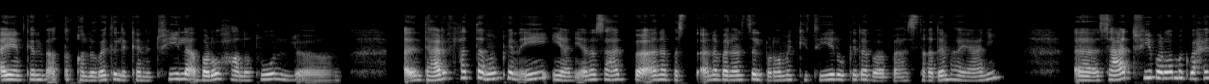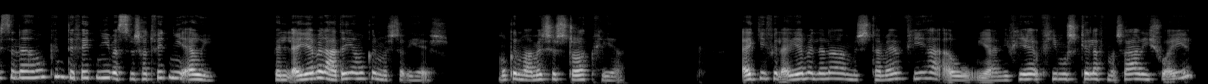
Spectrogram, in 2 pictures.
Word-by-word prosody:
أيًا 220 Hz, +1 st, +8 dB
كان 220 Hz, +1 st, -2 dB
بقى -, -, -1 dB
التقلبات 205 Hz, 0 st, -2 dB
اللي 215 Hz, -4 st, +1 dB
كانت 190 Hz, -2 st, -6 dB
فيه، 250 Hz, +1 st, -2 dB
لأ 245 Hz, -2 st, +4 dB
باروح 220 Hz, +4 st, +3 dB
على 190 Hz, -2 st, 0 dB
طول، 230 Hz, +1 st, -1 dB, 1.1 s
أنت 205 Hz, +1 st, +3 dB
عارف 270 Hz, +8 st, +2 dB
حتى 300 Hz, 0 st, +4 dB
ممكن 265 Hz, +1 st, +2 dB
إيه، 250 Hz, +4 st, -1 dB
يعني 195 Hz, 0 st, -1 dB
أنا 225 Hz, +3 st, +1 dB
ساعات 230 Hz, 0 st, -2 dB
بقى -, -, +5 dB
أنا 225 Hz, +2 st, +2 dB
باس 210 Hz, -2 st, -8 dB
أنا 225 Hz, +3 st, +1 dB
بانزِّل 215 Hz, +2 st, +2 dB
برامج 195 Hz, +1 st, -2 dB
كتير 215 Hz, +1 st, -1 dB
وكده 220 Hz, 0 st, -2 dB
ب 175 Hz, -5 st, -1 dB
باستخدمها، 195 Hz, +5 st, -3 dB
يعني 195 Hz, -, -5 dB, 0.7 s
آآ 190 Hz, -1 st, +2 dB
ساعات 225 Hz, +8 st, +2 dB
في 310 Hz, -1 st, +1 dB
برامج 290 Hz, 0 st, +5 dB
باحس 290 Hz, +2 st, 0 dB
إنها 305 Hz, 0 st, +2 dB
ممكن 350 Hz, +1 st, -2 dB
تفيدني 300 Hz, -1 st, -1 dB
بس 270 Hz, -1 st, +1 dB
مش 250 Hz, 0 st, -4 dB
هتفيدني 290 Hz, -1 st, 0 dB
أوي 210 Hz, -4 st, +3 dB, 0.6 s
في 215 Hz, -, -1 dB
الأيام 235 Hz, +6 st, +5 dB
العادية، 265 Hz, -1 st, +5 dB
ممكن 270 Hz, 0 st, -1 dB
ما 220 Hz, -, -4 dB
اشتريهاش، 195 Hz, -2 st, -9 dB, 0.5 s
ممكن 215 Hz, +5 st, +1 dB
ما 215 Hz, -, 0 dB
اعملش 230 Hz, +4 st, 0 dB
اشتراك 225 Hz, -2 st, 0 dB
فيها 185 Hz, -1 st, -11 dB, 1.2 s
آجي 245 Hz, +4 st, +2 dB
في 270 Hz, -, -9 dB
الأيام 245 Hz, +2 st, +3 dB
اللي 255 Hz, -1 st, -1 dB
أنا 260 Hz, -1 st, -3 dB
مش 220 Hz, -2 st, -4 dB
تمام 220 Hz, +5 st, -3 dB
فيها، 275 Hz, +1 st, -8 dB
أو 100 Hz, 0 st, -3 dB
يعني 185 Hz, -, -5 dB
في 240 Hz, +4 st, +2 dB
في 250 Hz, +1 st, -10 dB
مشكلة 245 Hz, +1 st, 0 dB
في 245 Hz, -4 st, -11 dB
مشاعري 245 Hz, 0 st, -2 dB
شوية، 315 Hz, -, -4 dB
230 Hz, 170 wpm, -23 LUFS, 210-265 Hz, 1.2 s, أيًا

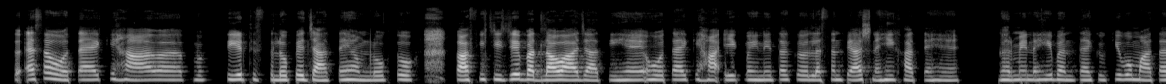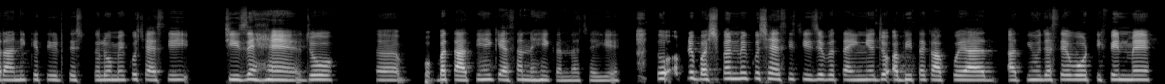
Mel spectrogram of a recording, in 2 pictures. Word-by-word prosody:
तो -, -, -4 dB
ऐसा 230 Hz, +4 st, +2 dB
होता 215 Hz, -4 st, +2 dB
है 215 Hz, 0 st, +2 dB
कि 220 Hz, +3 st, -9 dB
हाँ 205 Hz, -2 st, +3 dB
अ 210 Hz, -, -1 dB, 0.2 s
आप 205 Hz, 0 st, -8 dB
लोग 205 Hz, 0 st, -7 dB, 0.2 s
तीर्थ 225 Hz, 0 st, +2 dB
स्थलों 205 Hz, -1 st, -1 dB
पे 220 Hz, -, +4 dB
जाते 195 Hz, 0 st, +1 dB
हैं 215 Hz, -, +2 dB
हम 200 Hz, -2 st, 0 dB
लोग 200 Hz, +1 st, -3 dB
तो 215 Hz, -1 st, +1 dB, 0.5 s
काफ़ी 205 Hz, +2 st, +5 dB
चीज़ें 230 Hz, +1 st, +2 dB
बदलाव 205 Hz, -2 st, +7 dB
आ 200 Hz, -1 st, +8 dB
जाती 195 Hz, 0 st, -2 dB
हैं, 205 Hz, 0 st, 0 dB
होता 215 Hz, 0 st, -1 dB
है 215 Hz, 0 st, 0 dB
कि 220 Hz, +1 st, -11 dB
हाँ 205 Hz, 0 st, +2 dB
1 210 Hz, 0 st, -3 dB
महीने 205 Hz, 0 st, -1 dB
तक 220 Hz, -, -2 dB
लहसुन-प्याज़ 205 Hz, 0 st, -1 dB
नहीं 205 Hz, +2 st, -1 dB
खाते 200 Hz, -1 st, -4 dB
हैं। 190 Hz, 0 st, -6 dB, 0.4 s
घर 210 Hz, -1 st, 0 dB
में 215 Hz, +1 st, -1 dB
नहीं 215 Hz, +1 st, -2 dB
बनता 205 Hz, -1 st, -3 dB
है 200 Hz, -, -1 dB
क्योंकि 210 Hz, +2 st, -10 dB
वो 225 Hz, 0 st, -1 dB
माता 205 Hz, -1 st, -1 dB
रानी 205 Hz, 0 st, 0 dB
के 220 Hz, -, -5 dB
तीर्थ 210 Hz, 0 st, -8 dB
स्थलों 210 Hz, +1 st, -5 dB
में 210 Hz, 0 st, -2 dB
कुछ 230 Hz, +2 st, -7 dB
ऐसी 215 Hz, +1 st, -2 dB, 0.4 s
चीज़ें 220 Hz, +1 st, +4 dB
हैं 205 Hz, -2 st, +5 dB
जो 220 Hz, +1 st, +1 dB, 0.5 s
अ, -, -, -4 dB
ब 200 Hz, 0 st, -6 dB
बताती 215 Hz, -1 st, +4 dB
हैं 225 Hz, 0 st, 0 dB
कि 220 Hz, -, -3 dB
ऐसा 205 Hz, +2 st, -1 dB
नहीं 205 Hz, 0 st, -1 dB
करना 185 Hz, -1 st, -7 dB
चाहिए। 185 Hz, +1 st, -8 dB, 0.4 s
तो 270 Hz, -, +2 dB
अपने 290 Hz, +1 st, -2 dB
बचपन 235 Hz, +2 st, +1 dB
में 270 Hz, +1 st, +1 dB
कुछ 270 Hz, 0 st, -5 dB
ऐसी 245 Hz, -1 st, +2 dB
चीज़ें 230 Hz, -1 st, -3 dB
बताएँगे 215 Hz, -1 st, -1 dB
जो 225 Hz, +2 st, -1 dB
अभी 220 Hz, +1 st, -2 dB
तक 215 Hz, 0 st, -4 dB
आपको 205 Hz, +1 st, +1 dB
याद 205 Hz, -1 st, +3 dB
आती 200 Hz, +1 st, -3 dB
हो 210 Hz, 0 st, -1 dB
जैसे 215 Hz, +1 st, -1 dB
वो 220 Hz, -, +4 dB
टिफ़िन 220 Hz, 0 st, 0 dB
में 215 Hz, 0 st, +5 dB
210 Hz, 205 wpm, -21 LUFS, 200-220 Hz, 0.5 s, आ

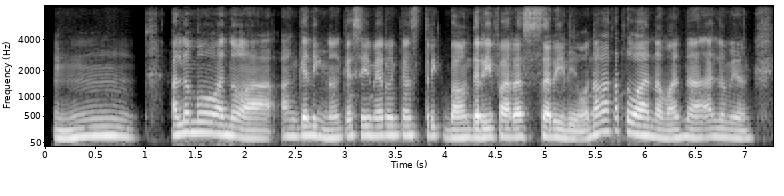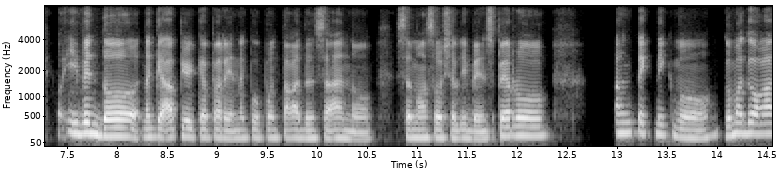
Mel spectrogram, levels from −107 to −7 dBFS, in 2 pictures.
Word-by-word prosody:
Hmm, 140 Hz, +4 st, 0 dB, 0.4 s
alam 175 Hz, +4 st, +3 dB
mo 190 Hz, -1 st, +3 dB
ano 160 Hz, -3 st, +3 dB
ah, 115 Hz, -1 st, 0 dB
ang 140 Hz, +1 st, -4 dB
galing 155 Hz, -4 st, +3 dB
nun 120 Hz, +1 st, -1 dB
kasi 155 Hz, +3 st, -1 dB
meron 155 Hz, +1 st, +1 dB
kang 155 Hz, -1 st, 0 dB
strict 155 Hz, -3 st, -8 dB
boundary 125 Hz, +2 st, +4 dB
para 135 Hz, 0 st, +4 dB
sa 135 Hz, 0 st, +4 dB
sarili 125 Hz, -4 st, -1 dB
mo, 105 Hz, +2 st, -1 dB
nakakatuwa 195 Hz, -2 st, +2 dB
naman, 120 Hz, -1 st, -1 dB
na 125 Hz, -2 st, -1 dB
alam 135 Hz, 0 st, -3 dB
mo 125 Hz, -, -4 dB
'yon. 115 Hz, -1 st, -3 dB, 0.4 s
Even 185 Hz, -4 st, +3 dB
though 145 Hz, -1 st, +6 dB
nag-a-appear 130 Hz, 0 st, -1 dB
ka 130 Hz, -, -1 dB
pa 125 Hz, 0 st, -4 dB
rin, 110 Hz, 0 st, -4 dB
nagpupunta 120 Hz, 0 st, -7 dB
ka 120 Hz, 0 st, -2 dB
do'n 115 Hz, 0 st, -5 dB
sa 120 Hz, 0 st, -3 dB
ano, 100 Hz, -2 st, -7 dB, 0.2 s
sa 125 Hz, -, -3 dB
mga 120 Hz, 0 st, -3 dB
social 120 Hz, -1 st, -2 dB
events 110 Hz, -1 st, -5 dB
pero, 150 Hz, 0 st, 0 dB, 0.6 s
ang 190 Hz, 0 st, -3 dB
technique 175 Hz, -2 st, -6 dB
mo 120 Hz, -1 st, -4 dB
gumagawa 180 Hz, +3 st, 0 dB
135 Hz, 175 wpm, -21 LUFS, 120-155 Hz, 0.6 s, though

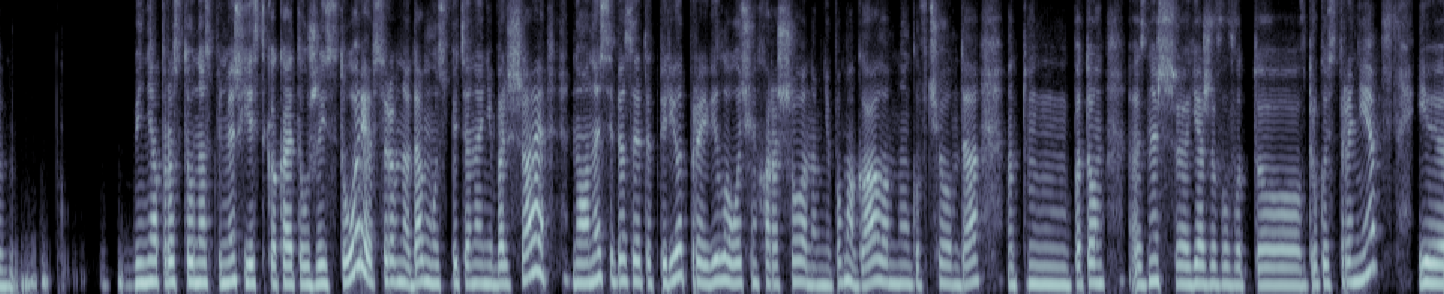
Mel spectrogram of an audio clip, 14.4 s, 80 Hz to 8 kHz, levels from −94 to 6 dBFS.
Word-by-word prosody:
м 165 Hz, -1 st, -3 dB, 1.0 s
меня 195 Hz, +3 st, +2 dB
просто 205 Hz, 0 st, +2 dB
у -, -, +5 dB
нас, 200 Hz, 0 st, +3 dB
понимаешь, 210 Hz, +3 st, +1 dB
есть 195 Hz, -2 st, +2 dB
какая-то 185 Hz, 0 st, +1 dB
уже 185 Hz, +1 st, +3 dB
история 215 Hz, -, +4 dB
всё 210 Hz, -, -1 dB
равно, 205 Hz, -2 st, +1 dB
да, 200 Hz, +3 st, +3 dB
может 190 Hz, -3 st, -1 dB
быть, 195 Hz, -1 st, -2 dB
она 190 Hz, +1 st, -1 dB
небольшая, 190 Hz, -, +2 dB, 0.2 s
но 195 Hz, -1 st, +2 dB
она 215 Hz, +5 st, +3 dB
себя 220 Hz, -3 st, 0 dB
за 210 Hz, 0 st, 0 dB
этот 200 Hz, -2 st, -3 dB
период 225 Hz, +7 st, +1 dB
проявила 210 Hz, +1 st, +1 dB
очень 200 Hz, 0 st, -1 dB
хорошо, 190 Hz, +2 st, -2 dB
она 180 Hz, -3 st, -2 dB
мне 175 Hz, -1 st, -2 dB
помогала 200 Hz, +2 st, 0 dB
много 190 Hz, -2 st, -3 dB
в 175 Hz, -, -15 dB
чём, 185 Hz, -2 st, -4 dB
да. 200 Hz, +5 st, 0 dB, 0.3 s
Вот, 180 Hz, +1 st, -6 dB
м, 185 Hz, -2 st, 0 dB
потом, 190 Hz, +2 st, -1 dB, 0.2 s
а, 180 Hz, -, -3 dB
знаешь, 210 Hz, +3 st, -1 dB
э, 185 Hz, -1 st, +1 dB
я 190 Hz, 0 st, +2 dB
живу 185 Hz, 0 st, -2 dB
вот, 175 Hz, -2 st, -6 dB
э, 175 Hz, 0 st, -1 dB
в 170 Hz, -, -5 dB
другой 185 Hz, +2 st, -3 dB
стране, 210 Hz, -, -1 dB, 0.4 s
и, 200 Hz, +1 st, +5 dB
195 Hz, 195 wpm, -23 LUFS, 180-205 Hz, 1.0 s, у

